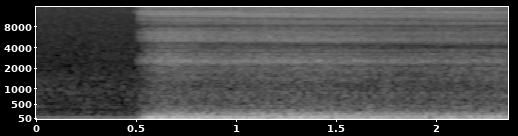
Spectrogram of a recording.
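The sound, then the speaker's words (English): A slow, deep breath taken during a breathing exercise: after a short silence, a loud, steady rushing breath begins and carries on to the end with no talk. “pausing at the top, and then you breathe out. And a really nice long out, and then you pause at the bottom just before you take another big deep breath in.”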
